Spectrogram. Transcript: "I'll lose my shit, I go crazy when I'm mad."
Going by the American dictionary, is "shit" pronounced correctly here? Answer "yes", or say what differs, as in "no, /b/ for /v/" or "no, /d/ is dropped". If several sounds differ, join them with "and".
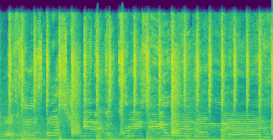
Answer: no, /s/ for /ʃ/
